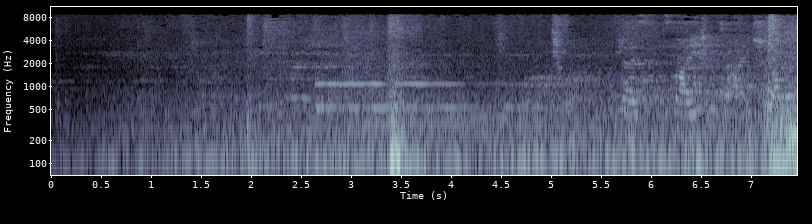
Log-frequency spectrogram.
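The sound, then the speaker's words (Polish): A Berlin train pulls away and runs steadily, its low rumble slowly growing louder, with a whining tone, a single clunk midway, and a faint murmur of voices in the carriage. “Andrea z Eksem wsiadają do pociągu berlińskiego.”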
